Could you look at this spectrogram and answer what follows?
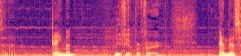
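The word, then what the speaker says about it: Daemon: a e m o n how do you pronounce that Damon if you preferred and this address I guess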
